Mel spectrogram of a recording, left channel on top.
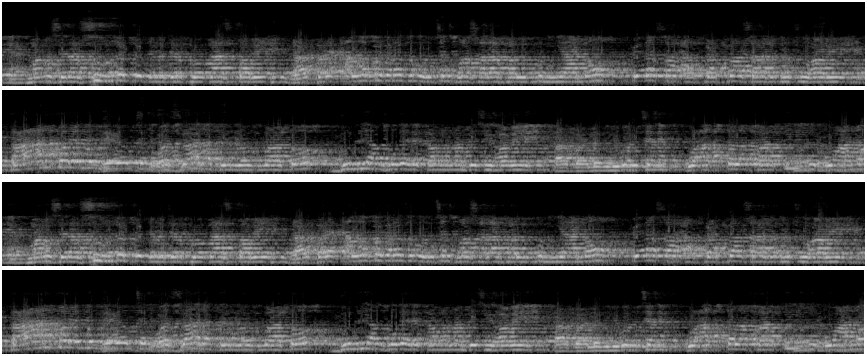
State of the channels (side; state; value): both; normal; correlation 0.47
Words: মানুষেরা সৌন্দর্য জনজের প্রকাশ পাবে। তারপরে আল্লাহ পাক রাসূল বলছেন ওয়াসারাফাল বুনিয়ানো, প্রাসাদ উঁচু হবে। তারপরে নবী বলছেন ওয়াজারাতিল ওয়াজওয়াত, দুনিয়া ভোগের কামনা বেশি হবে। তারপরে নবী বলছেন ওয়াক্তালাফাতিল ওয়ানা,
